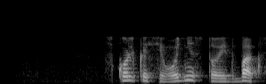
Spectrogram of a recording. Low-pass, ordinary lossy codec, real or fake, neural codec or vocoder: 3.6 kHz; Opus, 24 kbps; real; none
